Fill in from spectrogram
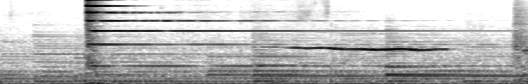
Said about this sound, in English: Oh, okay. Hit that bell.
